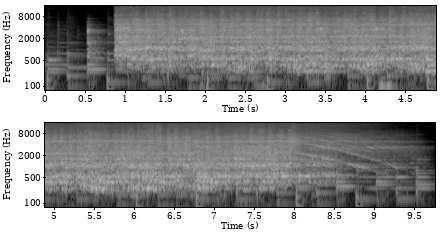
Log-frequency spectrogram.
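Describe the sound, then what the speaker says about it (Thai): An electric mixer beats butter for cupcakes with a loud, steady, whirring drone that starts abruptly after a brief clatter, holds for several seconds and then slowly winds down. "เอาตัวเนย ใส่ตัวไปก่อนแล้วก็ตีให้เนยมันอ่อนตัวก่อน"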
